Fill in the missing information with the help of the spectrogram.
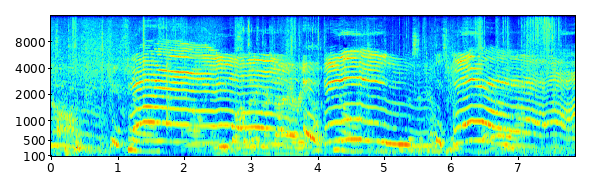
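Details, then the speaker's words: Sick infant girl at an office visit, possibly teething her two top teeth: loud, sustained wailing cries with brief catch breaths from stranger anxiety, which began days ago; lungs clear; normal developmental stage. "sorry about that that was way too much excitement obviously that was way too much exciting this is new just a couple days ago she started recognizing the stranger"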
